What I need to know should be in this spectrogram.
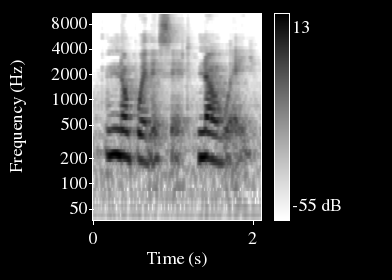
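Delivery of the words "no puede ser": normal talking voice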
